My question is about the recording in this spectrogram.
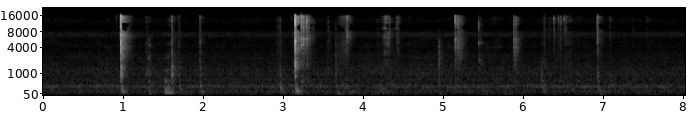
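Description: Plastic keycaps on a Lenovo Legion 9i laptop keyboard clicking as they are pried up with a thin metal tool: a string of irregular sharp clicks, the loudest about one and three seconds in.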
